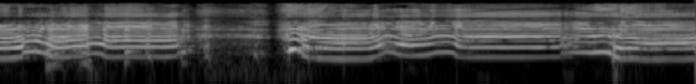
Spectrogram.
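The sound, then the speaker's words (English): A person's voice imitates the Tarzan jungle yell: loud, sustained, high-pitched warbling calls with yodel-like breaks, in two long phrases split by a brief gasp, with no other talking. “They're swinging from relationship tree to relationship tree like Tarzan. Oh! Yelling just like that.”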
